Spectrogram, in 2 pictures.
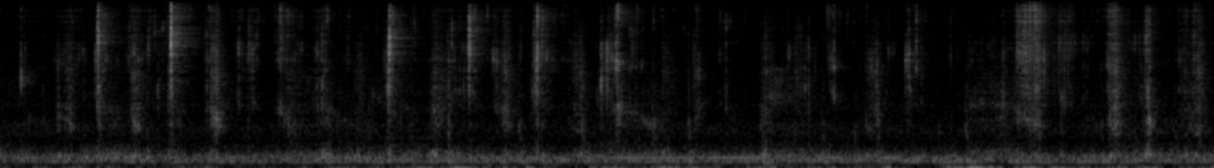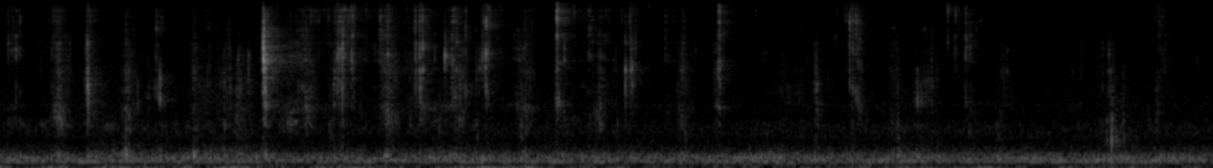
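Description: Close-up chewing of crispy fried food: a long string of sharp, irregular crunches, over a steady low hum.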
